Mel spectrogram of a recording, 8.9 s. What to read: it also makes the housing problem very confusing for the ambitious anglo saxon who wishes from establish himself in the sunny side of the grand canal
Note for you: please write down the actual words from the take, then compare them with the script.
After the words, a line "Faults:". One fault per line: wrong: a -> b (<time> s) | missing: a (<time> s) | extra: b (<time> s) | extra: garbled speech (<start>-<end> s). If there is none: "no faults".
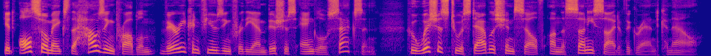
it also makes the housing problem very confusing for the ambitious anglo saxon who wishes to establish himself on the sunny side of the grand canal
Faults:
wrong: from -> to (5.6 s)
wrong: in -> on (6.9 s)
